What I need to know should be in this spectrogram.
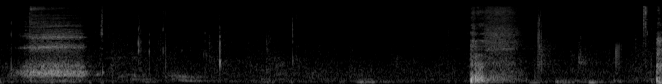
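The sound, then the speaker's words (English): Throat clearing by a preacher pausing during a sermon: two rough, gravelly bursts, one at the start and a sharper one later, with faint breathy noises between them and no speech. “I'm going to get rid of this thing in my throat, hopefully.”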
